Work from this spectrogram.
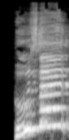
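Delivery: very high, loud startled voice. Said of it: "the first thing she goes".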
